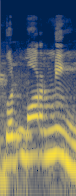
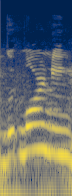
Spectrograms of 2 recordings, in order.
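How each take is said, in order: First: It is said with a Palembang accent, strong R. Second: It is said with a fluent native-like English accent.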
